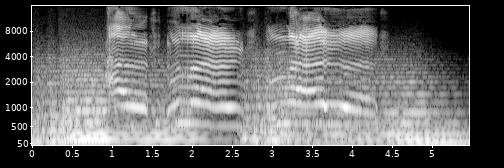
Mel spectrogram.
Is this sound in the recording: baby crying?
yes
